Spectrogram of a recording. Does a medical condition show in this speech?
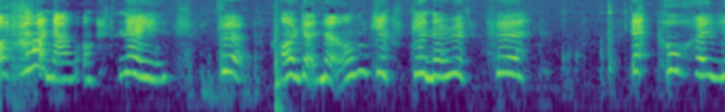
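Yes: cerebral palsy; not quadriplegic.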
